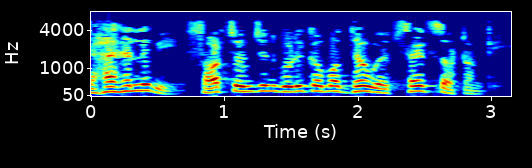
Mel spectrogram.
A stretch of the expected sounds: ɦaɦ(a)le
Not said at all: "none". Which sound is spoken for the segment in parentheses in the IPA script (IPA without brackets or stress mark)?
e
